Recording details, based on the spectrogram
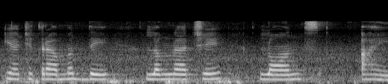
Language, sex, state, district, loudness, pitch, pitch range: Marathi, female, Maharashtra, Solapur, -16 LUFS, 235 Hz, 230-245 Hz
